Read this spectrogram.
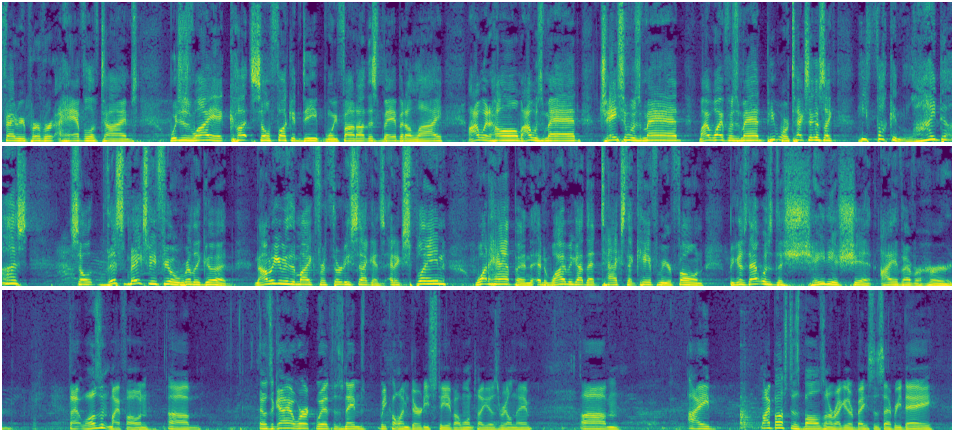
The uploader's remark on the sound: Live inside Stan's Room at Piere's.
